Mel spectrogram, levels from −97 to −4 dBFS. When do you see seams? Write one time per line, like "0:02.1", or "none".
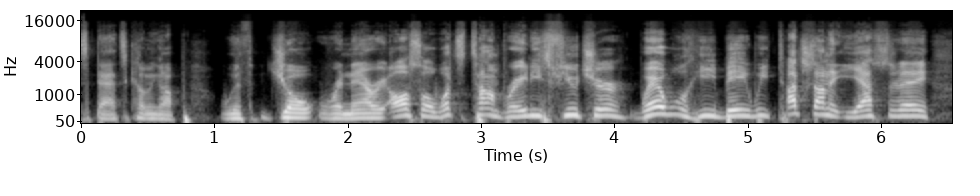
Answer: none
